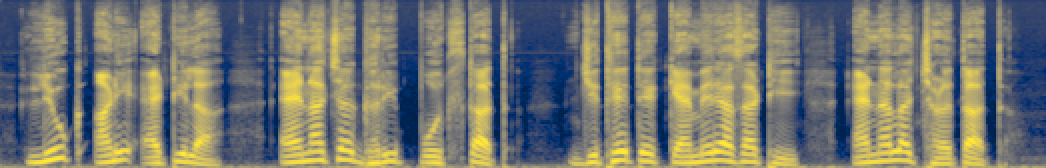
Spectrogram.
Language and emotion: Marathi, neutral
